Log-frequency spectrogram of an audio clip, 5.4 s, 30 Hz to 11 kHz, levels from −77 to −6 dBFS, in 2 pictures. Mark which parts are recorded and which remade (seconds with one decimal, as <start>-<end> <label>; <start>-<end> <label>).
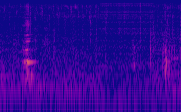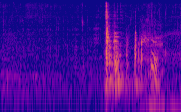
0.0-1.5 recorded; 1.5-2.3 remade; 2.3-5.4 recorded

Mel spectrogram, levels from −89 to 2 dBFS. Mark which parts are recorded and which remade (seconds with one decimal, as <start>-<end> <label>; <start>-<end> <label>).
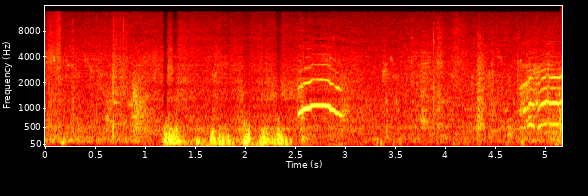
0.0-1.0 recorded; 1.0-3.2 remade; 3.2-5.2 recorded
